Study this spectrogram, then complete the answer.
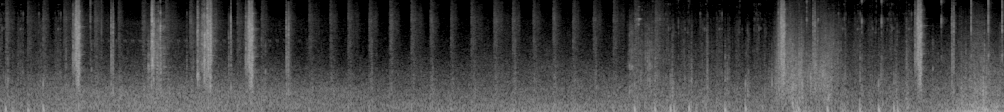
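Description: Footsteps patter quickly on sand and rock.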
